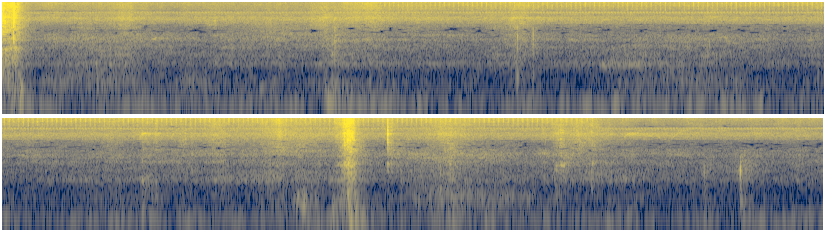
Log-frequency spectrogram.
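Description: Faint scraping and crunching of a hand digging fork working through loose, dry soil around sweet potato tubers. There is a sharp knock right at the start and another about six seconds in, with a few soft ticks between.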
